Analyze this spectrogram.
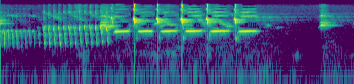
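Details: Young red canary learning to sing: a soft quick trill rises into a string of about six loud repeated notes, each a sharp click followed by a steady whistle, then stops; one faint note follows.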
